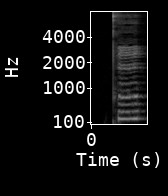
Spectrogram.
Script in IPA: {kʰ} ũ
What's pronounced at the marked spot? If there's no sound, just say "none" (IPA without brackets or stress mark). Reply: kʰ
